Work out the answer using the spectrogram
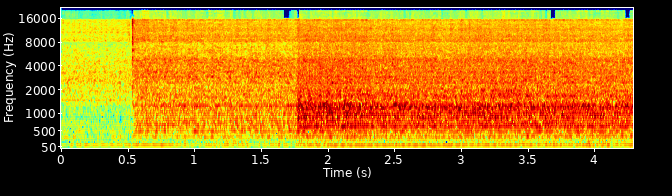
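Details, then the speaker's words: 2009 Subaru Outback 3.0L H6 after A/C compressor clutch replacement: engine idling, then a loud harsh grinding rush jumps in as the compressor engages and stays; compressor internals shot, wobble plate damaged. "ah that sucks so that means that the internals of the compressor are shot the the Wobble plate inside of it is messed up"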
